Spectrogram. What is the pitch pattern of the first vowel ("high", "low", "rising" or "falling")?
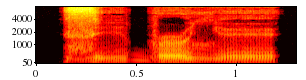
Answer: rising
